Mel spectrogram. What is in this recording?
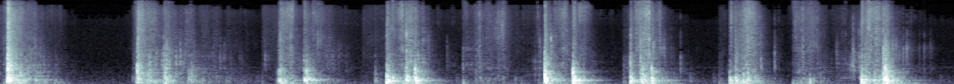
An empty cardboard box being dropped on other cardboard boxes and on wooden floor.
box, cardboard, collision, impact, paper, stereo, thud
